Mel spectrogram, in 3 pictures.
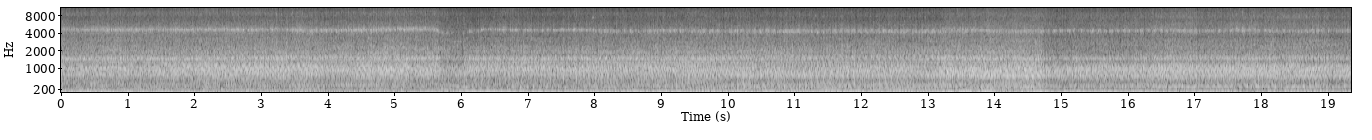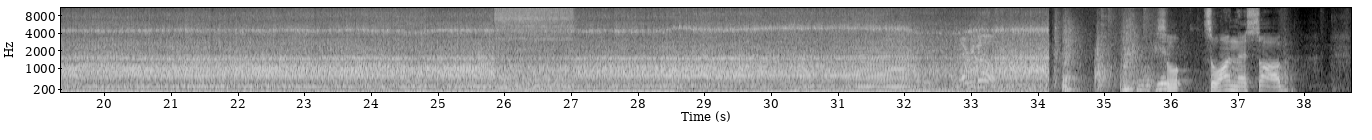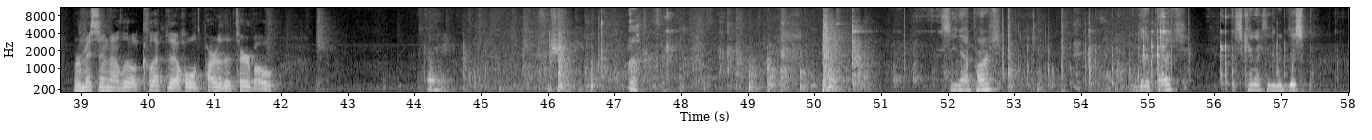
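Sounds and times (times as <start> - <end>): diesel engine running: 0.0 - 34.2
high-pitched squeal: 0.0 - 34.2.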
